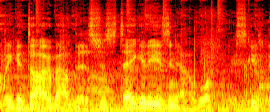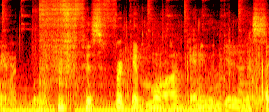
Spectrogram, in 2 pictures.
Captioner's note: laughs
